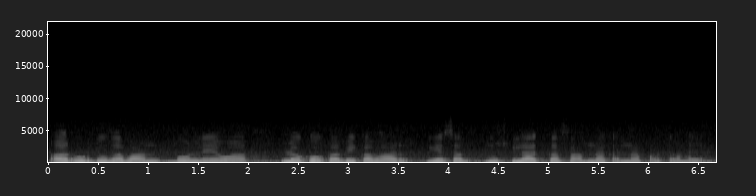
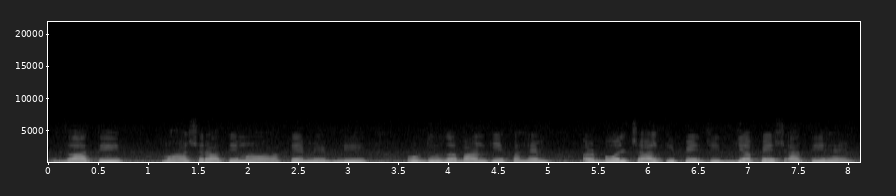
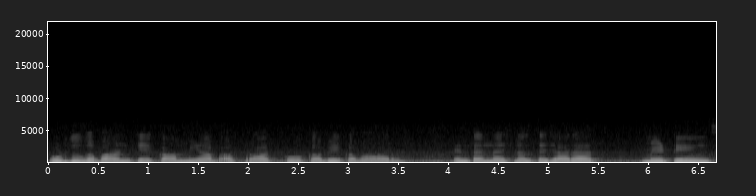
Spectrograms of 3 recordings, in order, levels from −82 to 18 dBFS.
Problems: constant background noise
